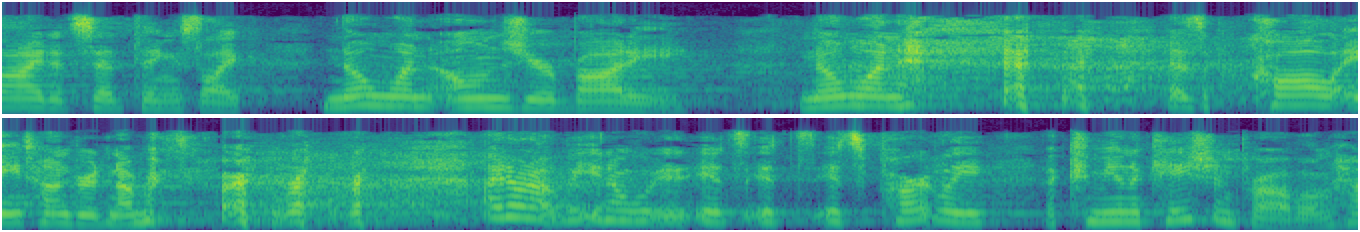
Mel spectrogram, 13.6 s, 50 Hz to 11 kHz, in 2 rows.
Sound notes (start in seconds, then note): 4.4 laughs; 7.5 laughter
